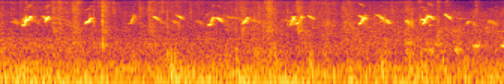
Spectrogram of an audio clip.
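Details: Several hybrid chicks cheeping nonstop, bright high downward-sliding peeps in quick overlapping runs over a low background hum.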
